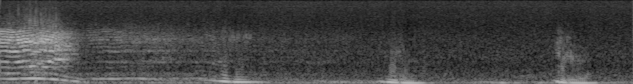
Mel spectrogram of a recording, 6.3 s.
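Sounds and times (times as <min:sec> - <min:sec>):
whale moans: 0:00.0 - 0:04.4
steady low rumble: 0:00.0 - 0:06.3.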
